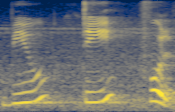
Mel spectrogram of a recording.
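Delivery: "beautiful" said very slowly as beau-ti-ful; syllables pulled apart. Shown as a demonstration. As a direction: stretch "beautiful" into three slow separate syllables. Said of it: "हमने तीन बार words को तोड़ के हम बोलते हैं".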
